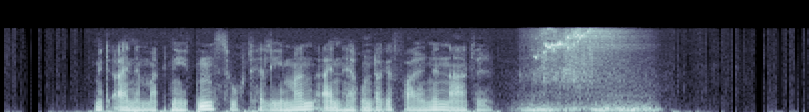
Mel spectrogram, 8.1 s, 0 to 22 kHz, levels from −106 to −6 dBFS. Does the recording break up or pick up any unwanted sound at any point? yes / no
yes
